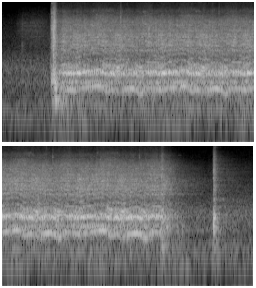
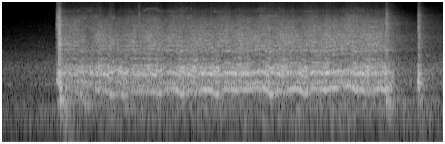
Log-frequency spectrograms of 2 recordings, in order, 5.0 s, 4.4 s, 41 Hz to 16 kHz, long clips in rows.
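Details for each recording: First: 1964 Buick Electra engine, seized after sitting 25+ years and just freed, cranks evenly about 3.5 seconds with plugs in but never fires; spark tester shows no spark, 12.1 V at coil, points suspected dirty or capacitor bad. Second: 1964 Buick Electra engine, sat 25+ years and seized, just freed. Cranked with the plugs in using a starter button, battery on the charger. Even, healthy cranking for about three seconds with no drag. Spark test afterwards showed no spark.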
